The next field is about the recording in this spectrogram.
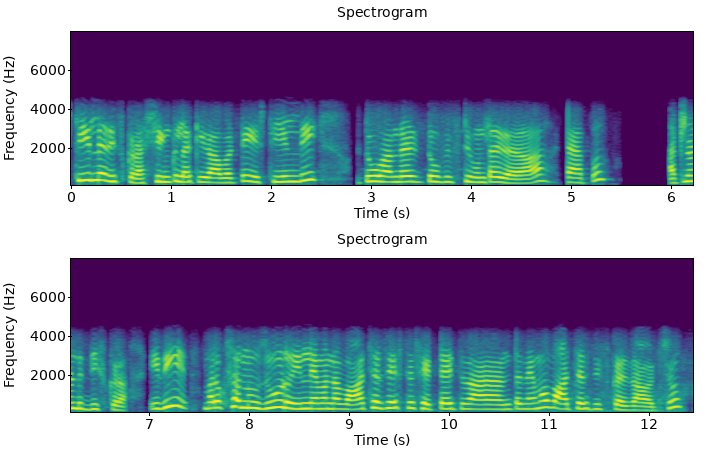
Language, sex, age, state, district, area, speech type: Telugu, female, 18-30, Andhra Pradesh, Srikakulam, urban, conversation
